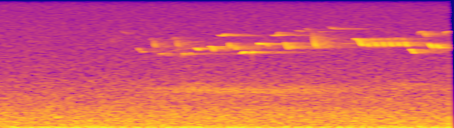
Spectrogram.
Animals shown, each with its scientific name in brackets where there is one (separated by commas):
American Crow (Corvus brachyrhynchos), Hairy Woodpecker (Dryobates villosus), Winter Wren (Troglodytes hiemalis)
